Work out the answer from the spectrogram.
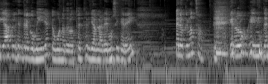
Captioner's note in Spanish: risas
